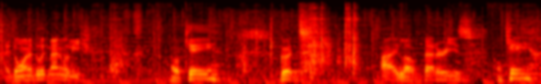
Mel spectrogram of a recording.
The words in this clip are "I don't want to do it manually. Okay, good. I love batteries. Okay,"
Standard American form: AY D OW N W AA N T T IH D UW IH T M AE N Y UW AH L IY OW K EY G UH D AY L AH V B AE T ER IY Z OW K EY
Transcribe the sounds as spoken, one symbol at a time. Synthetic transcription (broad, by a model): AY D OW N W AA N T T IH D UW IH T M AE N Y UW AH L IY OW K EY G UH D AY L AH V B AE T ER IY Z OW K EY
